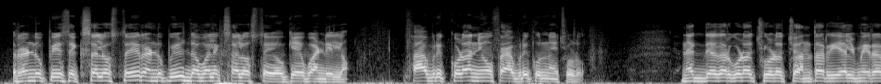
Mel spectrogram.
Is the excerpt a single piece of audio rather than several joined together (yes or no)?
yes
